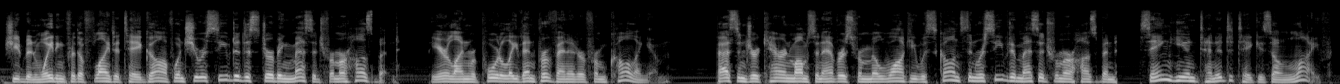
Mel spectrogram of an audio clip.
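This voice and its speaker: A man's voice: mid-range voice, brisk, a little mellow, no room sound. A man reading scripted, documentary-style story narration as a narrator. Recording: music bed under narration. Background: background music.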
